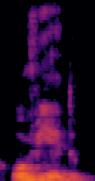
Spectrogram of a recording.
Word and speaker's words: Oviedo: Oviedo, eu vou colocar o nome certo aqui que eu pronunciei errado. Oviedo.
